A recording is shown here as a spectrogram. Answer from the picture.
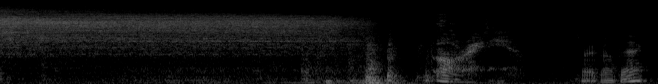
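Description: A steady hiss that starts suddenly and cuts off after about three and a half seconds, followed by short bursts of a voice.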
